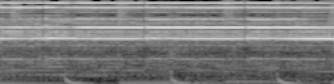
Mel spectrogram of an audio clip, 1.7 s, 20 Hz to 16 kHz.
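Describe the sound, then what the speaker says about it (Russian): Electronic siren-like car alarm from a toy Mercedes-Benz G65 wailing loudly and continuously with repeating sweeping tones, close up and tinny like a small toy speaker. "Открывать двери. При всем при этом со звуком сигнализации."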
